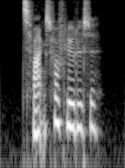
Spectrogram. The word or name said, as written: tvangsforflyttelse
